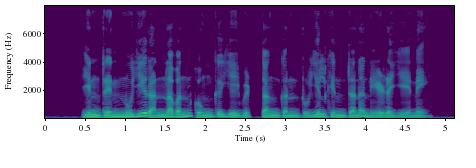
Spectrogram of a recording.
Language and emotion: Tamil, neutral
